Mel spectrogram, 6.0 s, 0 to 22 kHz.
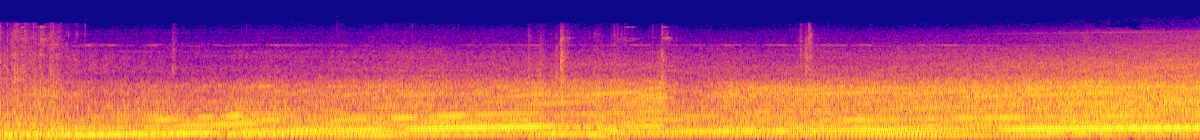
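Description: Porsche Cayman GT4's 3.8-litre flat-six accelerating hard through a 0–60 mph run: the engine note climbs steadily, drops sharply at an upshift about three seconds in, then climbs again.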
